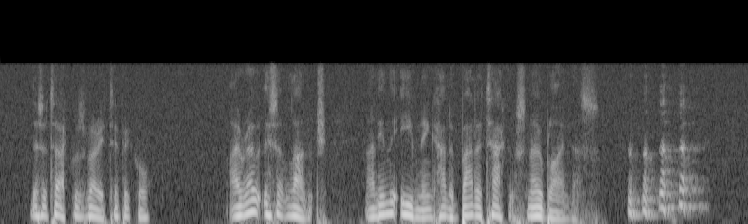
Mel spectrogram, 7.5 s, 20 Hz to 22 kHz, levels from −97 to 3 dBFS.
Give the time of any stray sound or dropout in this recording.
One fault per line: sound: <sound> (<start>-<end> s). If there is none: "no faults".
sound: laugh (6.3-7.1 s)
